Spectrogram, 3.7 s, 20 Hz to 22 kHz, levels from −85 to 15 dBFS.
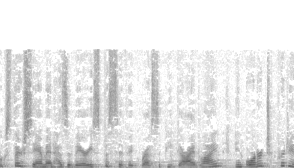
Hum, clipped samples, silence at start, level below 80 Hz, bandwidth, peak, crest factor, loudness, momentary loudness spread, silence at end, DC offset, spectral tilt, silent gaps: none; under 0.1%; 0 s; -66 dBFS; 15.5 kHz; -16 dBFS; 18 dB; -34 LUFS; 6 LU; 0 s; under 0.1%; -3 dB/octave; none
